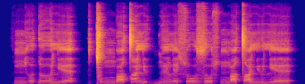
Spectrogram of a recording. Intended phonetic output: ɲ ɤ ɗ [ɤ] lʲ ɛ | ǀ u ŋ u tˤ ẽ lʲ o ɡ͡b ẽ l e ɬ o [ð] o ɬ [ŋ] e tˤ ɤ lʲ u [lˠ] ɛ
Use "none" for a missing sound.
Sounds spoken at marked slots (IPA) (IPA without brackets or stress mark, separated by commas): ɤ, z, ŋ͡m, lʲ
